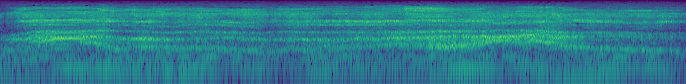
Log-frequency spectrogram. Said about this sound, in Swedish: men sen det här jäkla monsterljudet, vi kan ju klippa in det så får ni höra.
